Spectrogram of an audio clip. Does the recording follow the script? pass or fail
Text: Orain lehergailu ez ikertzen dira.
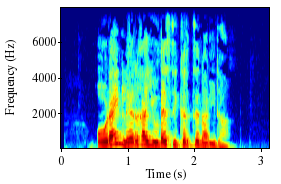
pass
